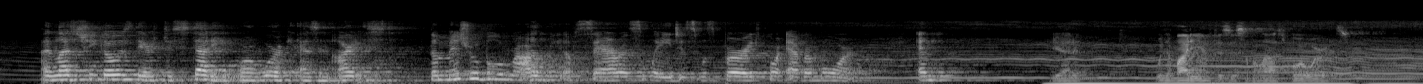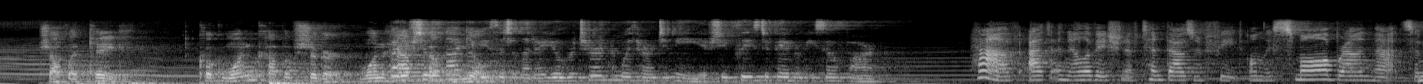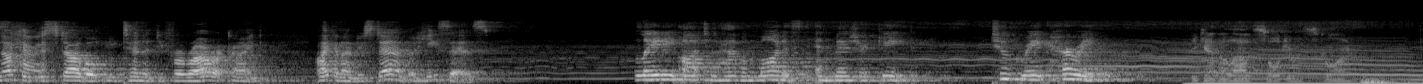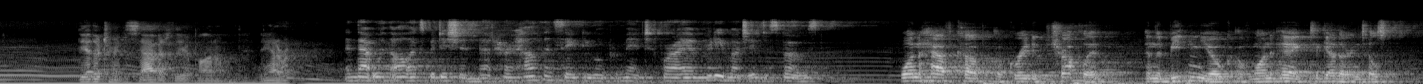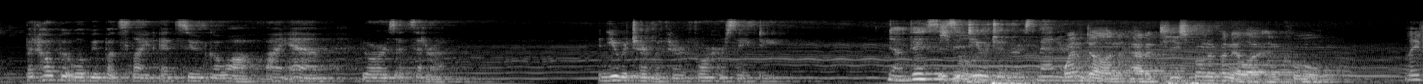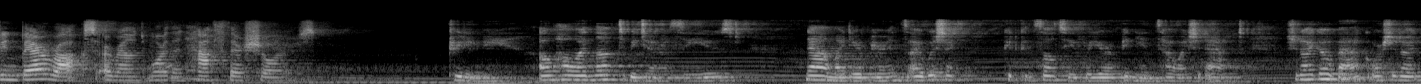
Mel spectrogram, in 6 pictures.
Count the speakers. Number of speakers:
7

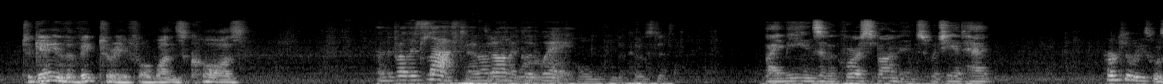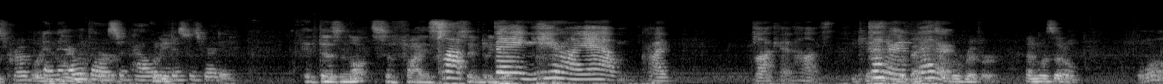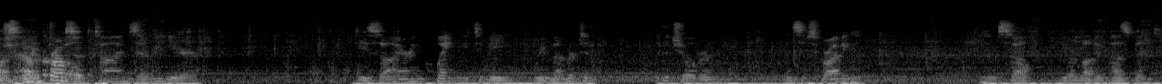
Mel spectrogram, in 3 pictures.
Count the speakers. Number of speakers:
6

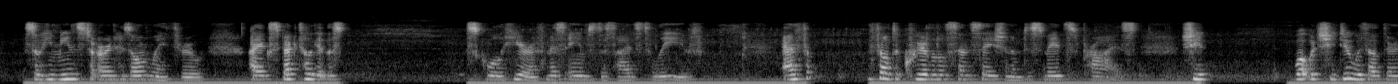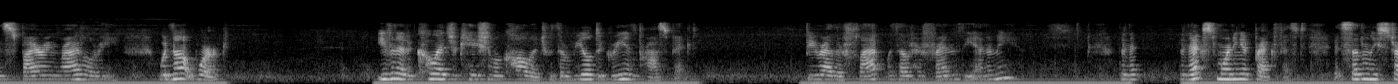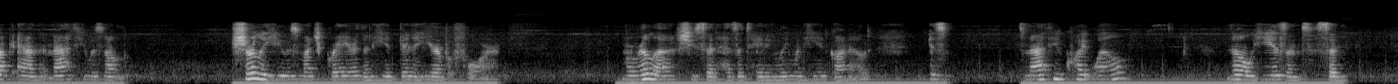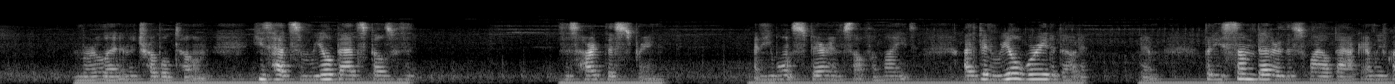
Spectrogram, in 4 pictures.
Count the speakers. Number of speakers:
1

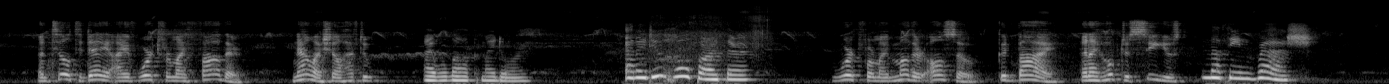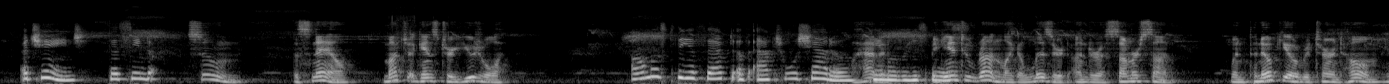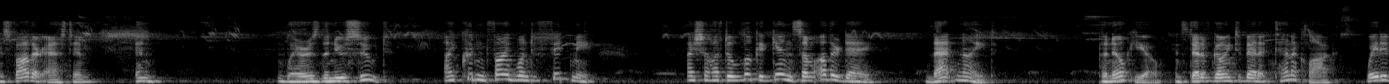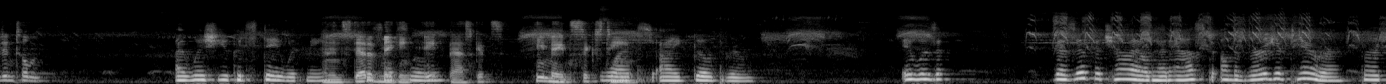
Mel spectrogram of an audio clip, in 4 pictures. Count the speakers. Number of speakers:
2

